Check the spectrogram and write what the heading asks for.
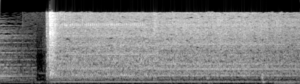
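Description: Film projector running: a steady mechanical whirr over a low hum, starting suddenly about a second in after a short fade-out of music.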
